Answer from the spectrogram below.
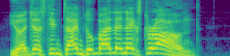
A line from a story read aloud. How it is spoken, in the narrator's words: Didier shouted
